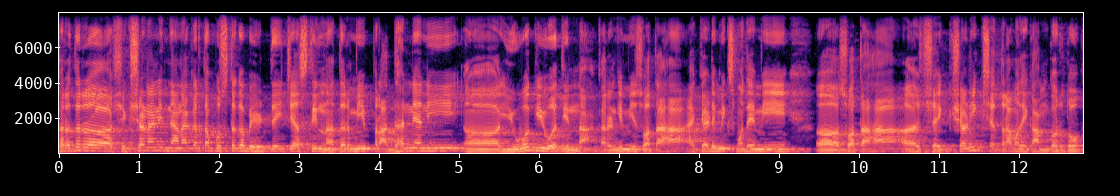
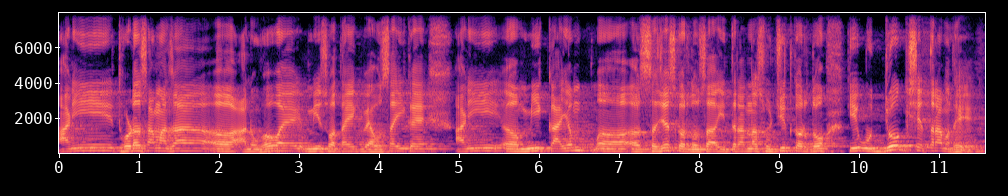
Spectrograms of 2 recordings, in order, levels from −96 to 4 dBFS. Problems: background sounds at intervals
